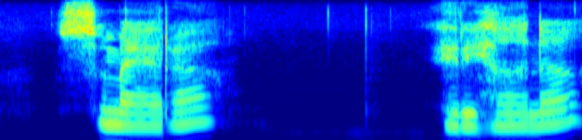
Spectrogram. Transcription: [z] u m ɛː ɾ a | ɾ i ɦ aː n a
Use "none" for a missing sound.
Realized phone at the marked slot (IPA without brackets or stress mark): s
